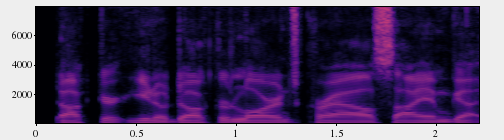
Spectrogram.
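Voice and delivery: plain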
